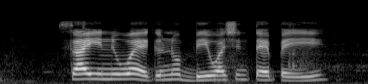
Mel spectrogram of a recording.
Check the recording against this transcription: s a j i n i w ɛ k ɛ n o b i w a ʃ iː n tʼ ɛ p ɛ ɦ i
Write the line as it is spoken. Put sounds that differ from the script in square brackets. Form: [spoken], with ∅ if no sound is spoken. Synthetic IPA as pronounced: s a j i n i w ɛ k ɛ n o b i w a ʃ [i] n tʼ ɛ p ɛ ɦ i

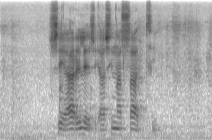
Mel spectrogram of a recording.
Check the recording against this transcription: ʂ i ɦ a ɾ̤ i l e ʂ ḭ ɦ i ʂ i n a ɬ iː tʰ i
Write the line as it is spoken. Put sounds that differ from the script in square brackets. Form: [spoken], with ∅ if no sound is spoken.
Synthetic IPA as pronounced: ʂ i ɦ a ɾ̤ i l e ʂ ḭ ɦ [a] ʂ i n a ɬ [aː] tʰ i

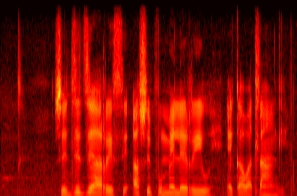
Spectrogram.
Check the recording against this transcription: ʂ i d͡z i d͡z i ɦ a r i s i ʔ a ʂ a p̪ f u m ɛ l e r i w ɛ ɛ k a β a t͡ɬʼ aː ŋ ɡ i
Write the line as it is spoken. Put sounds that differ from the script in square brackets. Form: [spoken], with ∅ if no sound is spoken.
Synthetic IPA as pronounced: ʂ i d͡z i d͡z i ɦ a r i s i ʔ a ʂ [i] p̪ f u m ɛ l e r i w ɛ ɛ k a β a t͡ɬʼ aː ŋ ɡ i

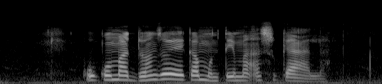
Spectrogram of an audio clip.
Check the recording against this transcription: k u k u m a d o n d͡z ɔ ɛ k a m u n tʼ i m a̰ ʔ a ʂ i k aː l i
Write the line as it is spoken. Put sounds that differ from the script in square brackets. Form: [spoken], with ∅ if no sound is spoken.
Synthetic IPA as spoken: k u k u m a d [ɔ] n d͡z ɔ ɛ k a m u n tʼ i m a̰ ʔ a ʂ i k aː l [a]

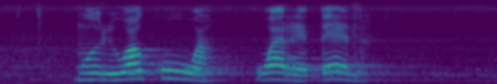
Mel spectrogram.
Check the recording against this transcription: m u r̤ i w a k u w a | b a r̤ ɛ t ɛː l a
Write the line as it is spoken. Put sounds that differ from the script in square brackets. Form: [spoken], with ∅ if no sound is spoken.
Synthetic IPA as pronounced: m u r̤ i w a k u w a | [w] a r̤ ɛ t ɛː l a

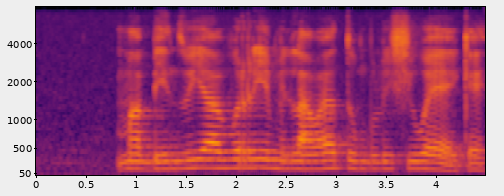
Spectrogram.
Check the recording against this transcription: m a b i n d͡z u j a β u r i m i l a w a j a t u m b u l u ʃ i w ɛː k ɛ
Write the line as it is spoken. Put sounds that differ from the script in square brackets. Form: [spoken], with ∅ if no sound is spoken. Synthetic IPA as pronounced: m a b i n d͡z u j a β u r i m i l a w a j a t u m b u l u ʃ i w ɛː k ɛ

